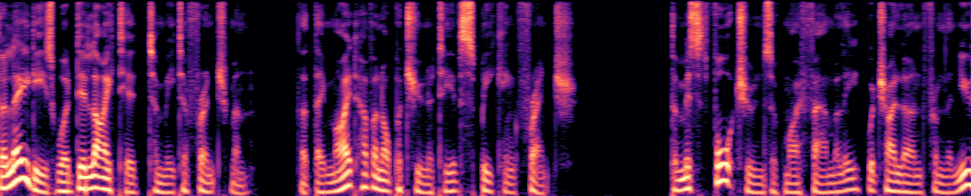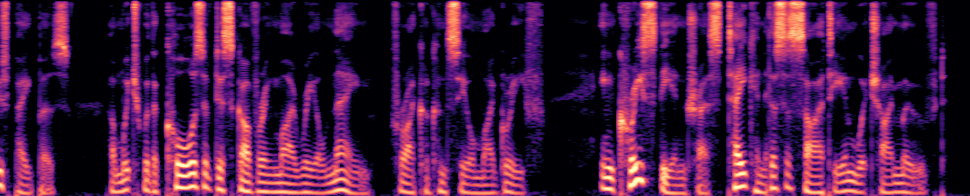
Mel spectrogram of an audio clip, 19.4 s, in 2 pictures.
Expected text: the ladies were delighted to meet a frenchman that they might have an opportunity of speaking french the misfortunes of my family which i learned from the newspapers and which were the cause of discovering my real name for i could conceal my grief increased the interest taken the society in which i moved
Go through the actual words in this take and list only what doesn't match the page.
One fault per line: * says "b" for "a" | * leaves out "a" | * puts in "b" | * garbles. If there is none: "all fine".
all fine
